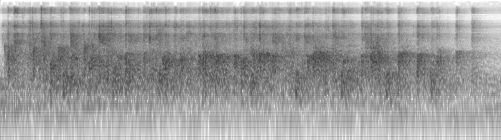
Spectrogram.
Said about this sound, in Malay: Berikan tepukan.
